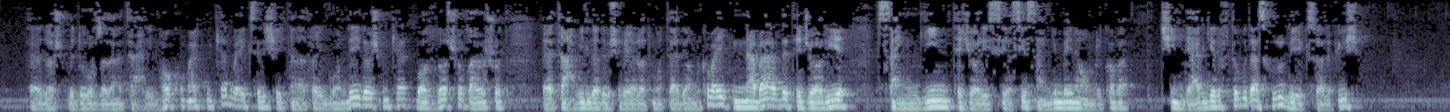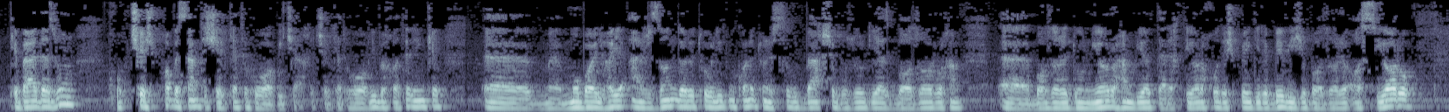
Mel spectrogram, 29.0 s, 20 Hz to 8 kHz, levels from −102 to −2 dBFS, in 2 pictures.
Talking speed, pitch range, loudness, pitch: 190 wpm, 95-120 Hz, -27 LUFS, 105 Hz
